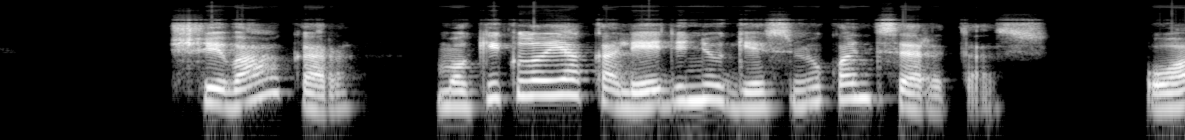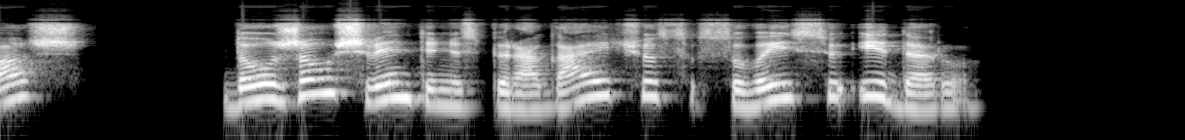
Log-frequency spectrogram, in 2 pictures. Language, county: Lithuanian, Panevėžys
